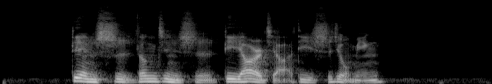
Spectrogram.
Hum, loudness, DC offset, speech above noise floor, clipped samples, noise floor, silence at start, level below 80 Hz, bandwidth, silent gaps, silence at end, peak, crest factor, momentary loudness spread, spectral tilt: none; -23 LUFS; under 0.1%; 42 dB; under 0.1%; -64 dBFS; 0.7 s; -58 dBFS; 12 kHz; none; 1.1 s; -6 dBFS; 18 dB; 9 LU; -7 dB/octave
